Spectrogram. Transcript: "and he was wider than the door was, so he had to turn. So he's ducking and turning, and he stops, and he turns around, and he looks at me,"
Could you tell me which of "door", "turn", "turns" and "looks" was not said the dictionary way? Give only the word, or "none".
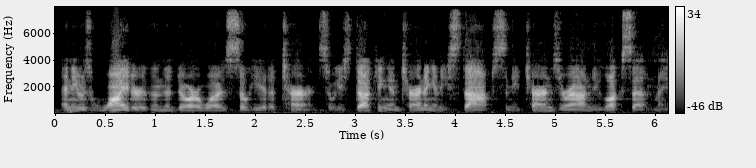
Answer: none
